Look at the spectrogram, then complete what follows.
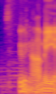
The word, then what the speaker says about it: tsunami: It's also why we say tsunami in English, because we borrowed that from Japanese instead of tsunami, even though we still spell it with the TS.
